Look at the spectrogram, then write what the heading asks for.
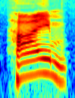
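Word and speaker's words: hymn: Column, dam, हाइम, एन को silent कर दिया इसने, ठीक है, एन को इसने क्या कर दिया, साइलेंट कर दिया।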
